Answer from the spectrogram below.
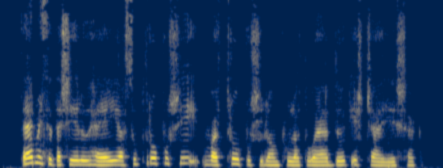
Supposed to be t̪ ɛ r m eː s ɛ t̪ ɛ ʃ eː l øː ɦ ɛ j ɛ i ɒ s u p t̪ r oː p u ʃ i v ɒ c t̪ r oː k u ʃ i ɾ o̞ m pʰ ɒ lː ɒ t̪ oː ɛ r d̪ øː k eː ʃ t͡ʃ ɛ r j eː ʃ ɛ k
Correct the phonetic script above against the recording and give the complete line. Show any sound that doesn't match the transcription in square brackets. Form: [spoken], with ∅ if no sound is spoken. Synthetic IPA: t̪ ɛ r m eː s ɛ t̪ ɛ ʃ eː l øː ɦ ɛ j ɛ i ɒ s u p t̪ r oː p u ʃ i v ɒ c t̪ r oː [p] u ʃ i [l] o̞ m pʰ [u] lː ɒ t̪ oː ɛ r d̪ øː k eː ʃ t͡ʃ ɛ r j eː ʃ ɛ k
